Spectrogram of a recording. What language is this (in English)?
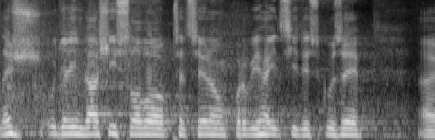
Czech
